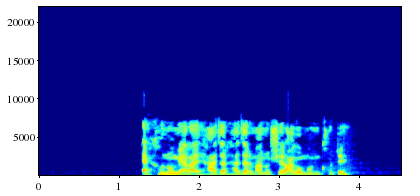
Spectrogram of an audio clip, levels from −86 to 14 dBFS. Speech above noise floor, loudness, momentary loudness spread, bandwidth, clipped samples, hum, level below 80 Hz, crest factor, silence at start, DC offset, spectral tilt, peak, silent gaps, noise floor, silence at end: 60 dB; -19 LUFS; 8 LU; 7.8 kHz; under 0.1%; none; -60 dBFS; 22 dB; 1.3 s; under 0.1%; -3 dB/octave; 0 dBFS; none; -80 dBFS; 0.65 s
